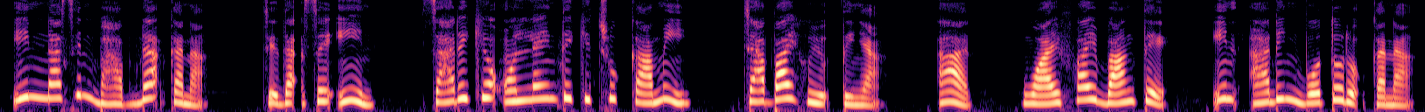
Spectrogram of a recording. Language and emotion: Santali, fearful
